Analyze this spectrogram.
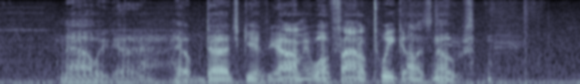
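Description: A man speaks calmly in a deep voice.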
